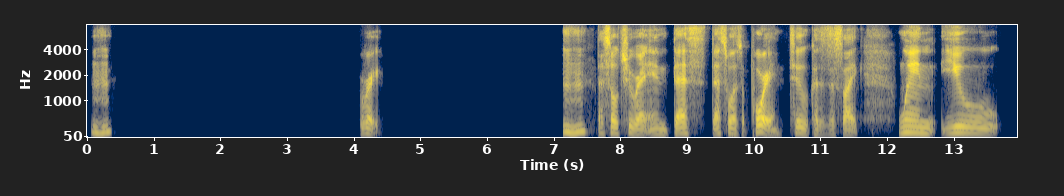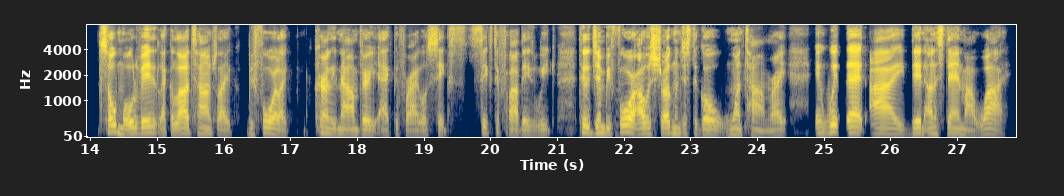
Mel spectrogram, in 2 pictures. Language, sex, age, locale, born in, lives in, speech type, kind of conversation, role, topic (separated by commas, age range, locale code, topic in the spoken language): English, male, 25-29, en-US, United States, United States, conversation, podcast, guest, What should beginners focus on when starting an exercise routine?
